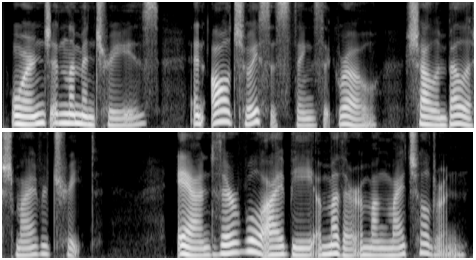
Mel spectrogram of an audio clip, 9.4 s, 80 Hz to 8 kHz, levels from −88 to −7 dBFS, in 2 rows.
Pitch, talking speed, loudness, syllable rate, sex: 180 Hz, 155 wpm, -20 LUFS, 4.4 syllables/s, female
